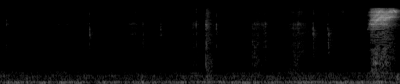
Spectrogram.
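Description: Small wig-safe brush picking at the roots of a heat-friendly synthetic wig: faint, irregular scratchy strokes of bristles through the fibers.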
